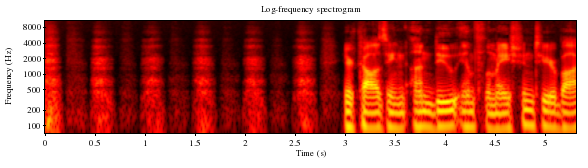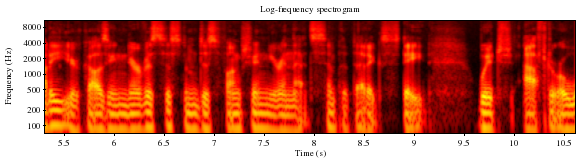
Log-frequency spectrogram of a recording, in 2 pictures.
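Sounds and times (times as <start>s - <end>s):
person imitating rapid shallow breathing while stooped over: 0.0s - 3.1s, 9.2s - 9.6s
speech: 3.0s - 10.6s.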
